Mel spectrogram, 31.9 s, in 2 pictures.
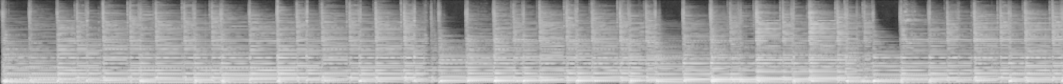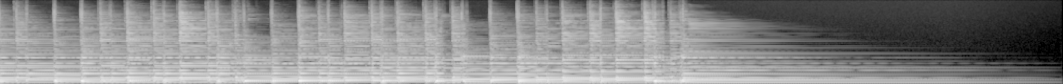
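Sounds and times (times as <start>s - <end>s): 
guitar: 0.0s - 31.8s.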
